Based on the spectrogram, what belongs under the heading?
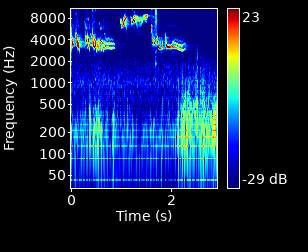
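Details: European robin singing from a tree on an old motte and bailey castle site at Bailey Hill, Mold, Flintshire, Wales, on 27 February 2022; high thin trilled and warbled phrases, with steady low rumbling background noise.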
